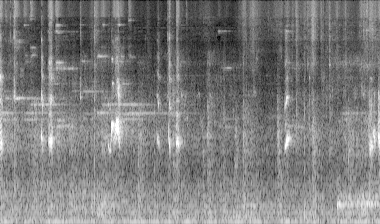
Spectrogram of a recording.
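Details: Pet cockatiel giving a scatter of short, sharp chirps and squawky notes at uneven intervals, one louder call early on, over a low steady hum.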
